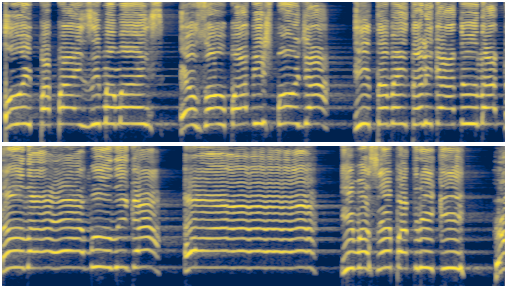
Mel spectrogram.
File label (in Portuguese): vinheta; BOB ESPONJA E PATRIK CARICATO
